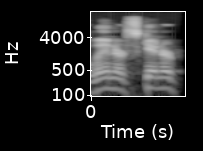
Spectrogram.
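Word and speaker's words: Lynyrd Skynyrd: I still got the Leonard Skinnard puzzle.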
